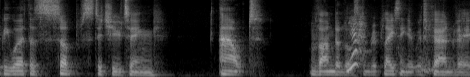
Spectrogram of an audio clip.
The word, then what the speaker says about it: Wanderlust: English and that's uh people in English might pronounce it wonderlust but but vanderlust right this I have heard this word Wanderlust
